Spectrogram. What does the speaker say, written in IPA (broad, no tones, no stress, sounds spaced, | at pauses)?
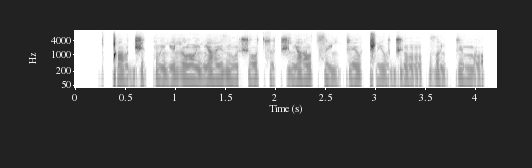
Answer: ǃ ã lˠ d͡ʒ ɪ k õ ʎ ɪ ʎ lˠ õ ʎ ã i̯ ð ũ ʃ o t͡s u t͡ʃ ʎ ã lˠ t͡s i ʎ k ɪ u̯ ǁ i u̯ d͡ʒ õ | ð ɔ ʎ k ɪ m ʊ lˠ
